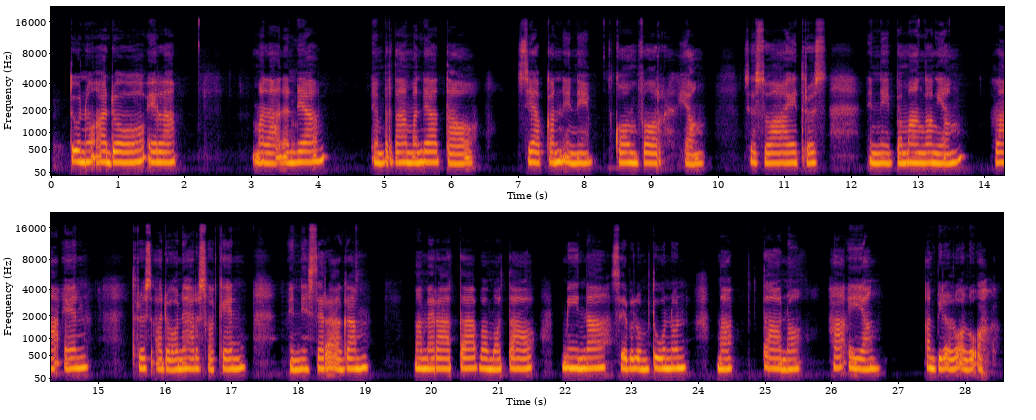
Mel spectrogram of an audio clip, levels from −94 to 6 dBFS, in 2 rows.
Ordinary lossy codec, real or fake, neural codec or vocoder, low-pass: none; fake; vocoder, 44.1 kHz, 128 mel bands, Pupu-Vocoder; 19.8 kHz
